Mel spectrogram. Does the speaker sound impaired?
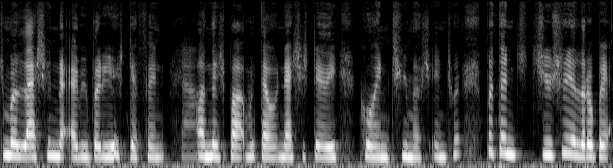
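Yes: deaf with cochlear implant, congenital; deaf since birth; struggles to hear everyone in group work.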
